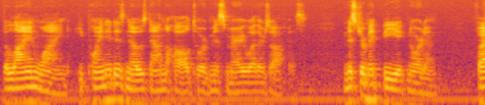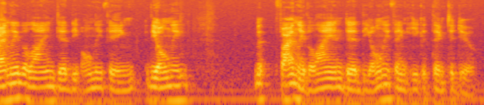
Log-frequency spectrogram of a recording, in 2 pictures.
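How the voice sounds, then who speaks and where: Low-voiced man reading a storybook, distant mic. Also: moderate pace. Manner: expressive, with stumbles and self-corrections. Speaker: teacher reading a picture book aloud. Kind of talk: children's read-aloud storytelling. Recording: distant mic with faint background noise.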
